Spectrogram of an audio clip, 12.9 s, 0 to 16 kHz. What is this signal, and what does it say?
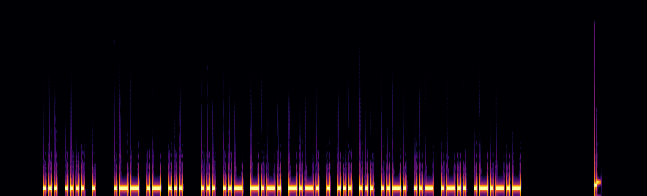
Morse code, heard as a keyed tone, about 22 wpm, 700 Hz. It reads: SHE WAS SUCCESSFUL.
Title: Sentences from Top 900 Words 22wpm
